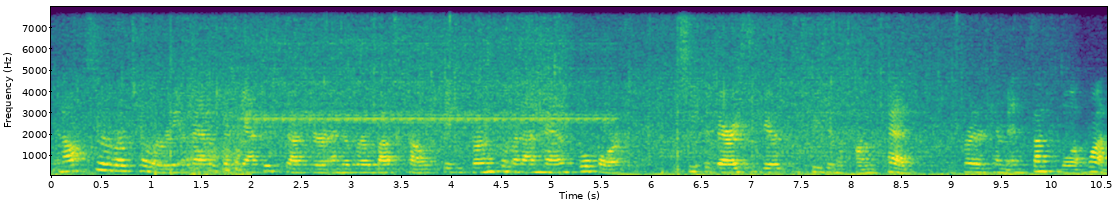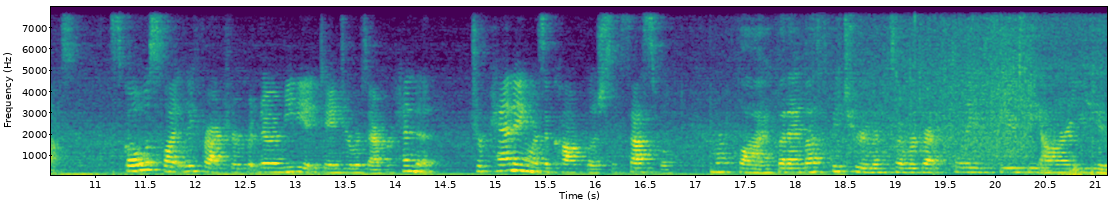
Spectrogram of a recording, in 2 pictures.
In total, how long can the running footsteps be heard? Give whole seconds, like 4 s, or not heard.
not heard.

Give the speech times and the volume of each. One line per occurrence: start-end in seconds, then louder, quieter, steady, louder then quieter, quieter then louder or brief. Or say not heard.
0.0-21.0 steady.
